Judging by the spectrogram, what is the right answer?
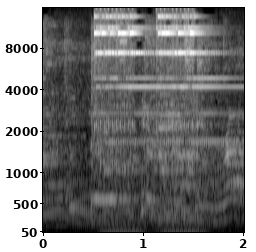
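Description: Telephone ringing in two bursts, each about half a second long with a short gap between them. The ring is loud and close, over a quiet background.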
